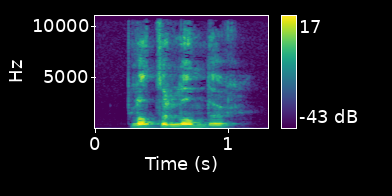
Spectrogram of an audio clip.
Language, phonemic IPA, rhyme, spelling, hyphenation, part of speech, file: Dutch, /ˌplɑ.təˈlɑn.dər/, -ɑndər, plattelander, plat‧te‧lan‧der, noun, Nl-plattelander.ogg
- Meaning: a country-dweller, a rustic, someone who lives outside (large) inhabited areas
